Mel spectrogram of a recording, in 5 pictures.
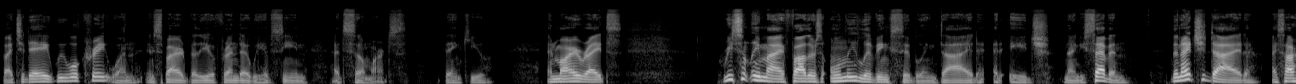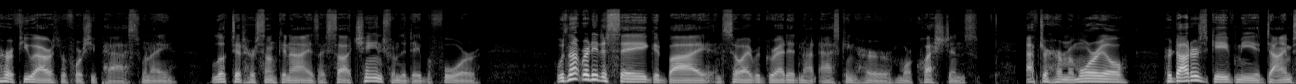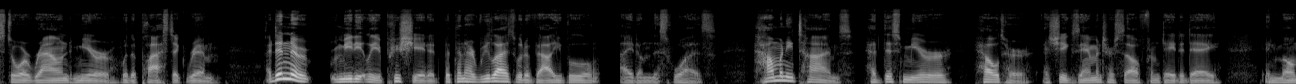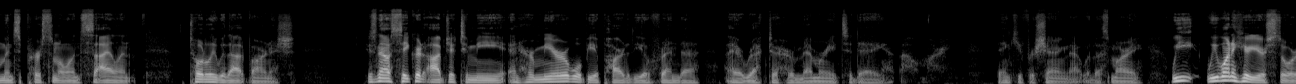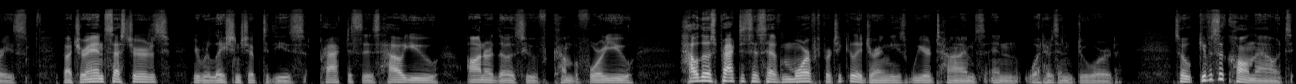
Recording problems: none

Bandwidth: 14 kHz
